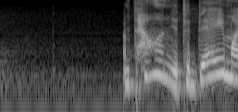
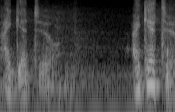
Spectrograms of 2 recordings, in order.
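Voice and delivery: hushed awe; 14 semitones lower, 17 dB quieter, faster than usual. Retold or imitated. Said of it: "He's like".

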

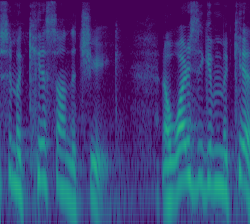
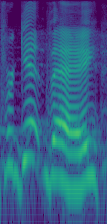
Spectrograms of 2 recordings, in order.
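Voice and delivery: louder, impatient dismissal; frustrated; 7 dB louder, slower than usual. Acted. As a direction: brush it aside with acted frustration. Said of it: "He gets all frustrated".

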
